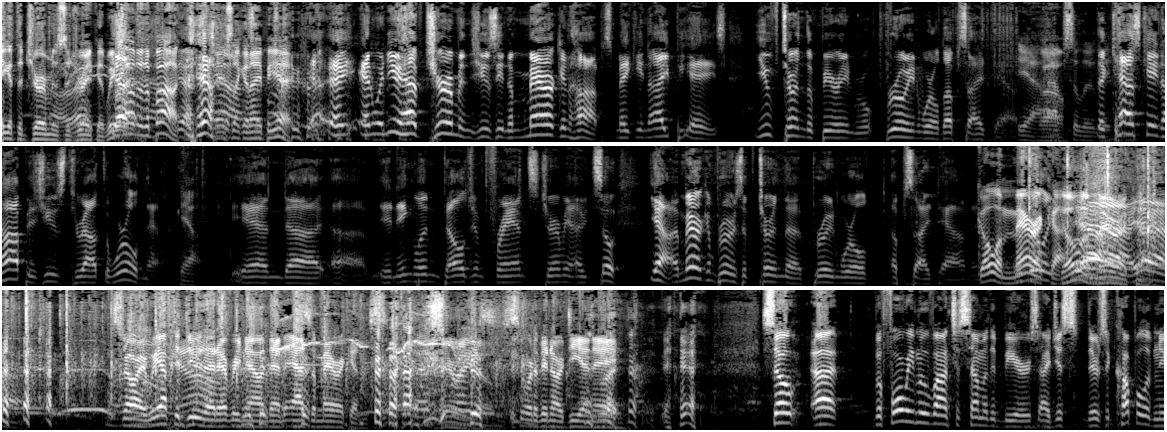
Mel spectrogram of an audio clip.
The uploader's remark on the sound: Live at Anchor Brewing Co.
